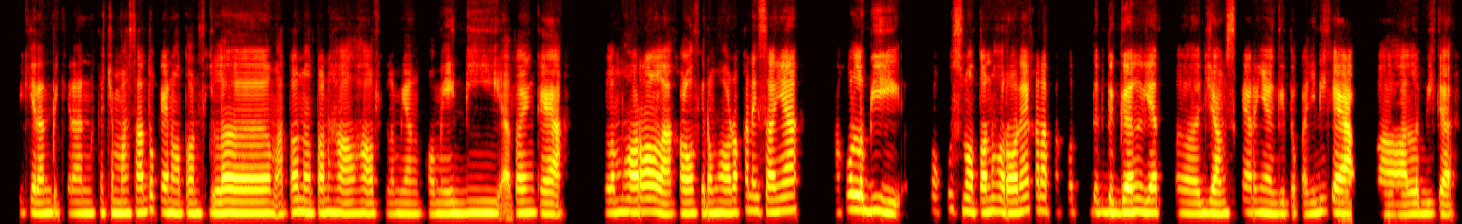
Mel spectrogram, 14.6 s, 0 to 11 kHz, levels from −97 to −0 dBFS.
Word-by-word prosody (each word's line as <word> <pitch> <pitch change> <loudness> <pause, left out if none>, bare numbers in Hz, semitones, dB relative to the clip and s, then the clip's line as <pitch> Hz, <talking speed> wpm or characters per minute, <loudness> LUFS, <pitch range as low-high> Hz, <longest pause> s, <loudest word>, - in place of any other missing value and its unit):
pikiran-pikiran 175 -1 -3
kecemasan 175 0 -1
tuh 210 - -10
kayak 180 - 0
nonton 170 0 -2
film 170 0 +4
atau 170 +3 -3
nonton 175 -1 -1
hal-hal 170 -1 -1
film 165 -1 -10
yang 160 +1 -6
komedi 170 +2 -2
atau 175 - -2
yang 175 +1 +1
kayak, 160 -3 +1 0.4
film 180 +1 -2
hororlah 185 -3 +4
kalau 170 0 +2
film 175 0 -3
horor 175 0 +1
kan 215 - -6
istilahnya, 205 +2 +1 0.4
aku 225 +6 +1
lebih 200 -6 +1 0.2
fokus 215 +1 -14
nonton 180 -1 +2
horornya 190 +1 +2
karena 210 -1 -2
takut 190 -1 -22
deg-degan 185 0 +2
lihat, 180 0 +3 0.2
eee, 165 -2 -3
jumpscare-nya 175 +1 -1
gitu 165 +1 -8
kan - - -10
jadi 175 +3 -4
kayak, 170 -4 +6 0.3
eee, 155 -1 0
lebih 165 0 -3
ke 160 - +2
175 Hz, 165 wpm, -23 LUFS, 170-185 Hz, 0.4 s, kayak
